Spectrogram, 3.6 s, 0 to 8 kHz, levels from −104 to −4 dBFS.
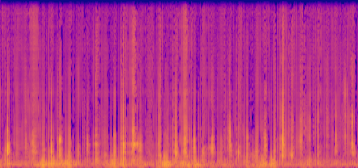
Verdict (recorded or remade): remade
